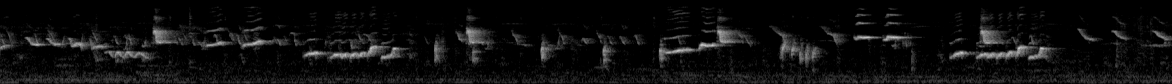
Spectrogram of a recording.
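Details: White-rumped shama in breeding condition, singing: varied rich whistled phrases mixing slurred rising and falling notes with sharp high chips, delivered in bursts separated by short pauses, background quiet.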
